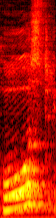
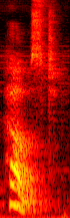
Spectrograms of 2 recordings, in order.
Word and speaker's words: host: होस्ट, इसे हम होस्ट कहेंगे क्योंकि जो ओ है that is actually O, नॉट ओ. होस्ट is wrong, this is होस्ट.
